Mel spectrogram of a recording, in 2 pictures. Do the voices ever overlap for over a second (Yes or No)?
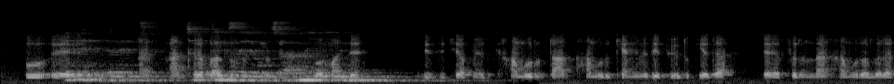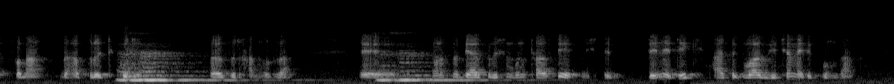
Yes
